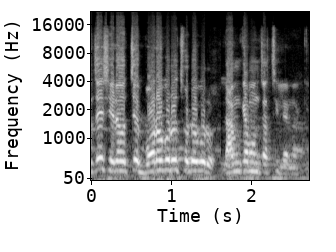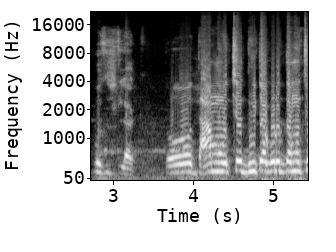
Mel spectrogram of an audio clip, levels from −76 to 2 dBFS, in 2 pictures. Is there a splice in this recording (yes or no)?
yes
